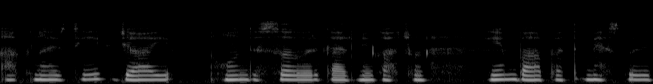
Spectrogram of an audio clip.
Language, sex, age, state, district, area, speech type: Kashmiri, female, 30-45, Jammu and Kashmir, Shopian, urban, spontaneous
